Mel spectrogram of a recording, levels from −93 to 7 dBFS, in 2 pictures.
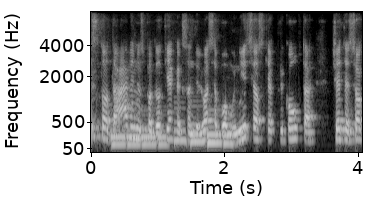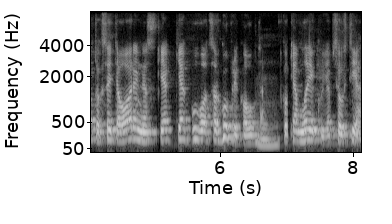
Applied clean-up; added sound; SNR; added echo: none; Bass guitar; 2 dB; none.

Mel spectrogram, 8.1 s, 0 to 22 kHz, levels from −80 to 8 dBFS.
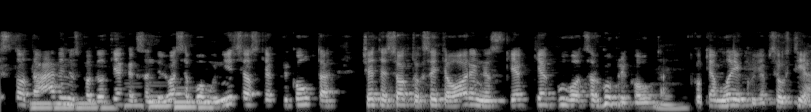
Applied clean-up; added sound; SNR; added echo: classical method Wiener filter.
